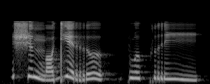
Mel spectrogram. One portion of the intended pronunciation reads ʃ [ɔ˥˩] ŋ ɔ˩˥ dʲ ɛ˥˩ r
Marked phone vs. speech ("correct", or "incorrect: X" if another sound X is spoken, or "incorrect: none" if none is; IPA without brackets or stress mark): incorrect: ə˥˩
